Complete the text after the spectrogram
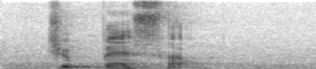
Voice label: "Chɨpeẽsa", Ishir Chamacoco; rodear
